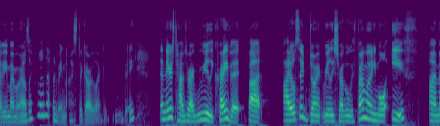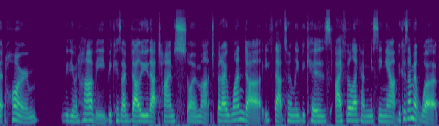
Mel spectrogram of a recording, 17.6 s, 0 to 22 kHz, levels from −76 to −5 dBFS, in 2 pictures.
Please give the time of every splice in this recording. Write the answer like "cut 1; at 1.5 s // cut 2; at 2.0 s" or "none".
none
